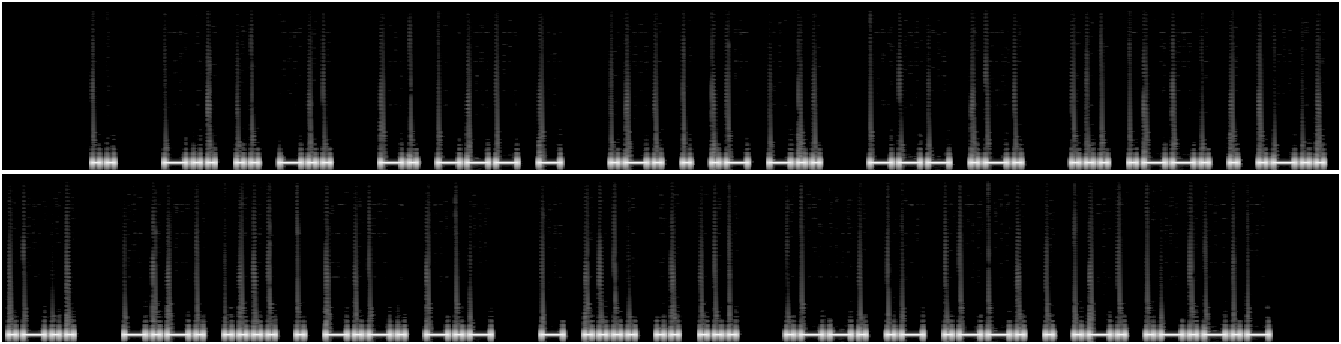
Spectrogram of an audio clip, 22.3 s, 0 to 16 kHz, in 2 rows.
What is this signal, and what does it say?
Morse code, heard as a keyed tone, about 20 wpm, 700 Hz. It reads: I DID NOT READ OR SPELL CHECK THIS PAPER.
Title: Sentences from Top 1000 Words - Review Part 3 - 20wpm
